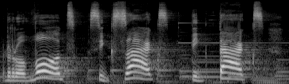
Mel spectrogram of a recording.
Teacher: todas son palabras agudas porque suenan fuerte en la última sílaba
